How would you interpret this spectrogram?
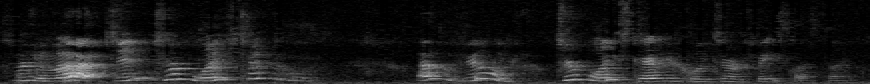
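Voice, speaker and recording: A woman's voice: high-pitched, sing-song, fast. A young woman chatting casually as she hosts a home vlog. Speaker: vlog host. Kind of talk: casual chat. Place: echoey room at home. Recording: echoey room, distant muffled mic, faint noise.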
